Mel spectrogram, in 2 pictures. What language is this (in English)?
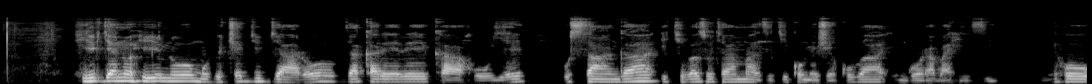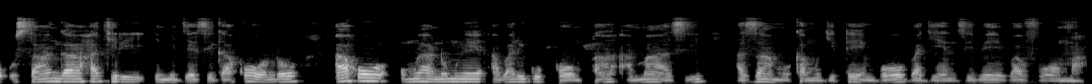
Kinyarwanda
